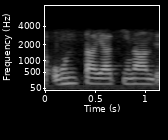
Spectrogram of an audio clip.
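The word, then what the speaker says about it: 小鹿田焼: 漢字はですね、小さいに鹿に田んぼの田と書いて温田焼きなんですが、こちらどういった焼き物なんですか？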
